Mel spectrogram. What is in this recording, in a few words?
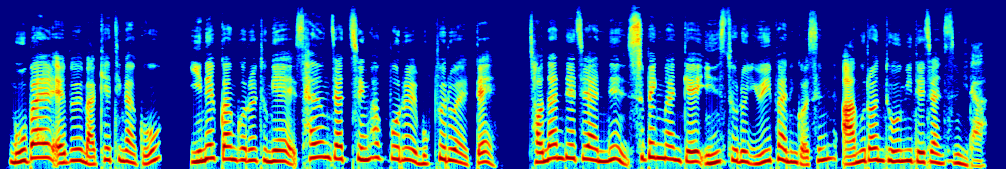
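Korean, female, explainer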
